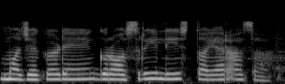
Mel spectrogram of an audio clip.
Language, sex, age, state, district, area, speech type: Goan Konkani, female, 18-30, Goa, Ponda, rural, read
